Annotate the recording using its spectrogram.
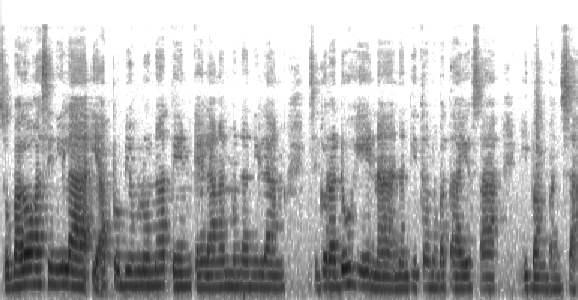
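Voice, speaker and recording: A dark, mellow tone with monotone, flat intonation at a moderate pace. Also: woman, fairly low pitch for a woman. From Visayas, Philippines. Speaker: vlogger and overseas domestic worker. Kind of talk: vlog tutorial. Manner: halting with fillers.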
